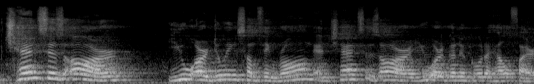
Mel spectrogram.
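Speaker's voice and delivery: ordinary talk, nothing marked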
